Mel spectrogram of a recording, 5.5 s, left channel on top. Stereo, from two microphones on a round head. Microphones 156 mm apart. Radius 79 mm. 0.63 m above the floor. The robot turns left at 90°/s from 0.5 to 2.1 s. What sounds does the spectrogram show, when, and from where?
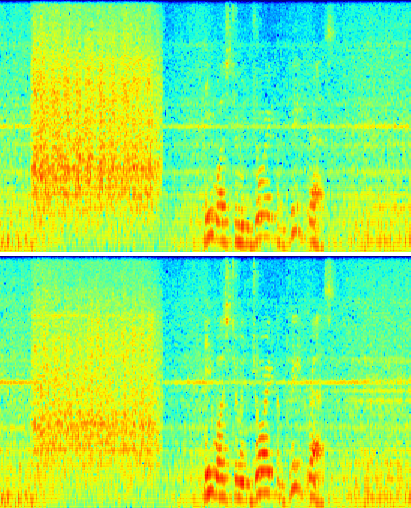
2.7 s a man speaking: 45° right (ahead or behind), 1.9 m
